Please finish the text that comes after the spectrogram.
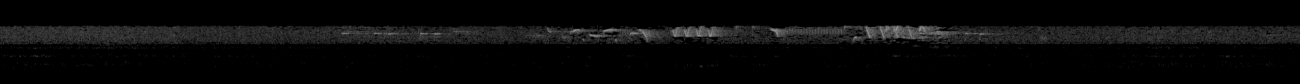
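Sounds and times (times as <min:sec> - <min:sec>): high background hiss: 0:00.0 - 0:13.0
songbird singing trills: 0:03.4 - 0:10.0.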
